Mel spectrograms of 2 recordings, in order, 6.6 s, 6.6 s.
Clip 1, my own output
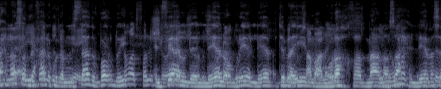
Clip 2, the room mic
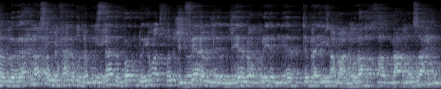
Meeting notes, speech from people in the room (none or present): none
